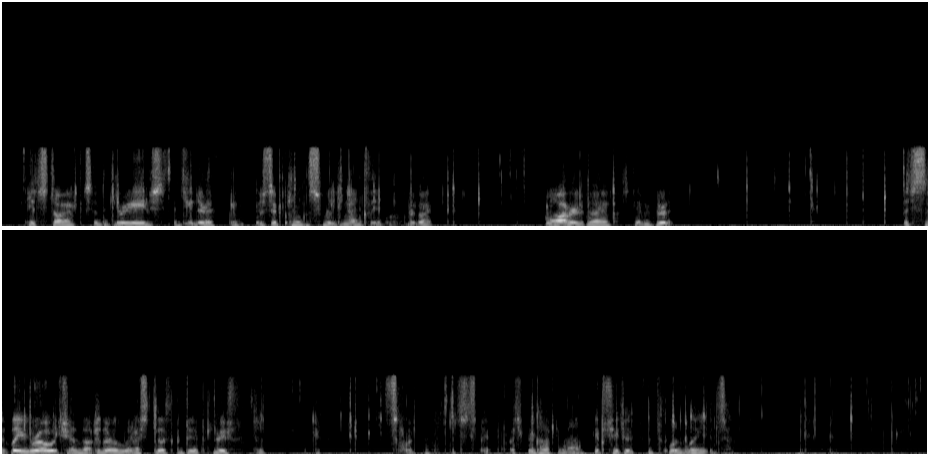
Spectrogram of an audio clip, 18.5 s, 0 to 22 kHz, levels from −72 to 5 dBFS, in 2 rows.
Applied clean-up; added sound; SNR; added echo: neural diffusion model UNIVERSE++.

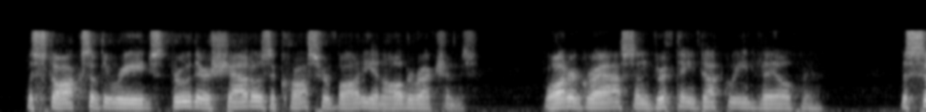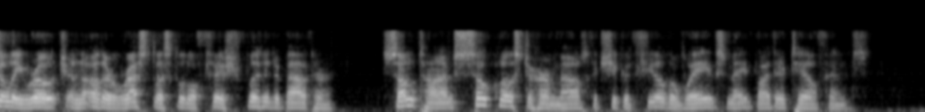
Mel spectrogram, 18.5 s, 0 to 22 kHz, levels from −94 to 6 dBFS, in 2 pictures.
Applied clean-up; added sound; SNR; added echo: neural mask model DeepFilterNet 3.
